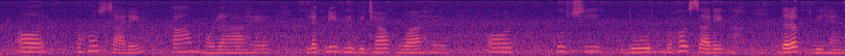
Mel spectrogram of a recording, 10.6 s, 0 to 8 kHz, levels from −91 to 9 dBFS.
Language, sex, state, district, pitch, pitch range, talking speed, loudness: Hindi, female, Bihar, Begusarai, 205 Hz, 185-230 Hz, 120 wpm, -29 LUFS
